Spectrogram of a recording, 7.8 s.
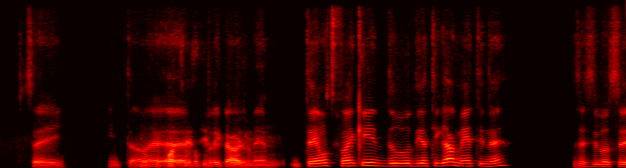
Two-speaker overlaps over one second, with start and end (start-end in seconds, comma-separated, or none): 1.7-3.2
